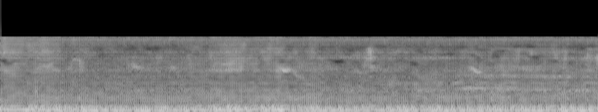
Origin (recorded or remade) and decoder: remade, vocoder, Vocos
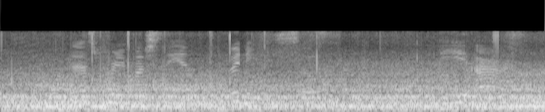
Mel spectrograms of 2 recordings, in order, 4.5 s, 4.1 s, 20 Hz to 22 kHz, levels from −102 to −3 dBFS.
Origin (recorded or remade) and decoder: recorded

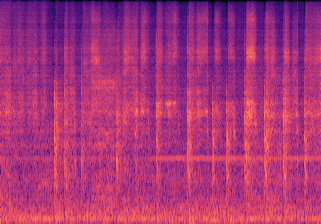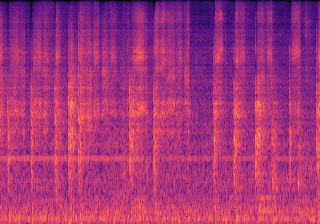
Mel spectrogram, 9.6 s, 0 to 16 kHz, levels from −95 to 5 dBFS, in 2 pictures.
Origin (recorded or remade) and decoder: remade, autoencoder, DAC-VAE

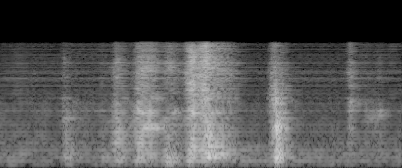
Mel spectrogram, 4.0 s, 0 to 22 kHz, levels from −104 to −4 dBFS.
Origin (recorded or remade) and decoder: remade, vocoder, HiFi-GAN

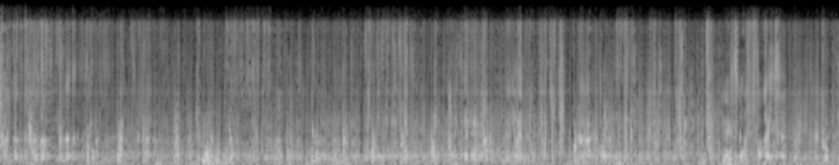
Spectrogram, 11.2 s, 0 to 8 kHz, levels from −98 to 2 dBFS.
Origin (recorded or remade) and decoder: remade, vocoder, BigVGAN v2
